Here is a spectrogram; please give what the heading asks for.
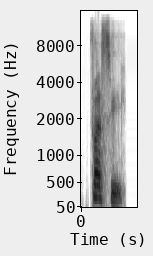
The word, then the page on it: fussy: Indian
